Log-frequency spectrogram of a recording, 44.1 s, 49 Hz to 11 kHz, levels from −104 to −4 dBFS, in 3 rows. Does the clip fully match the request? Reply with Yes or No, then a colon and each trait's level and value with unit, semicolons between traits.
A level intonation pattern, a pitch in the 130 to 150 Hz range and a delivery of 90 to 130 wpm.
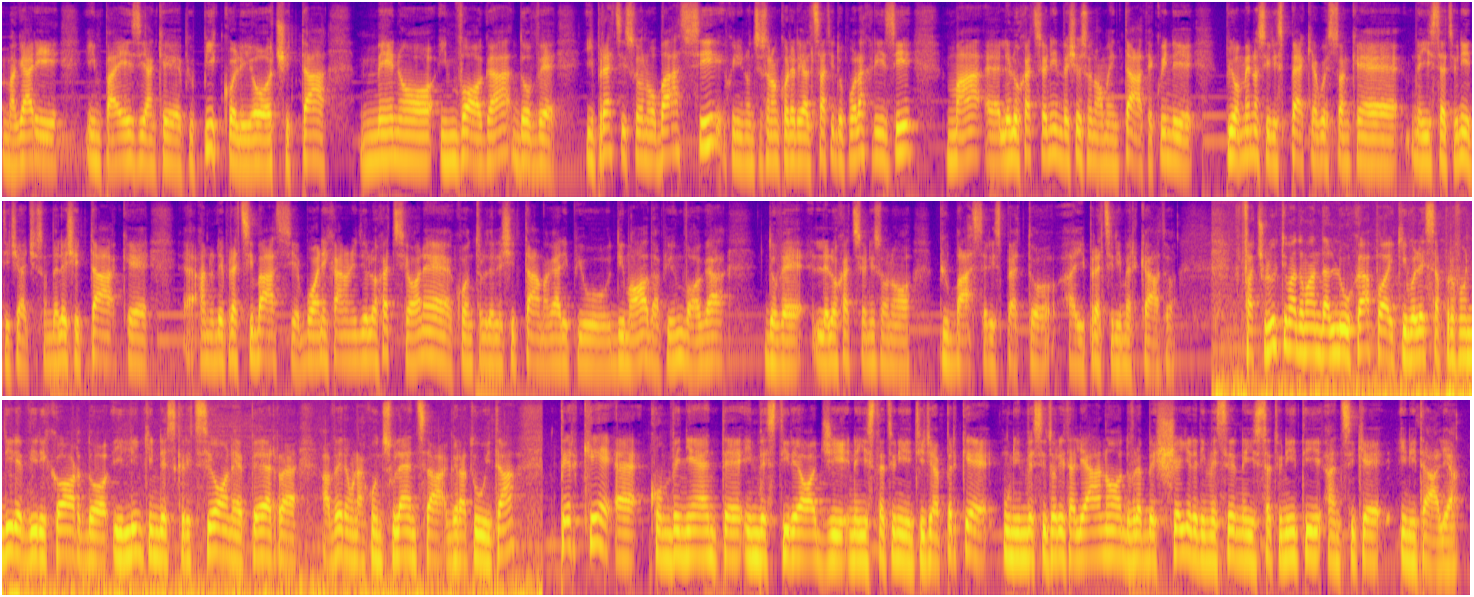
No: narrow, 2.3 semitones; low, 135 Hz; average, 165 wpm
